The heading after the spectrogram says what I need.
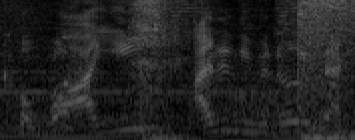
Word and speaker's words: kawaii: like a giant hot dog very good it's pronounced Kawaii I didn't even know that that pronounced Kawaii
